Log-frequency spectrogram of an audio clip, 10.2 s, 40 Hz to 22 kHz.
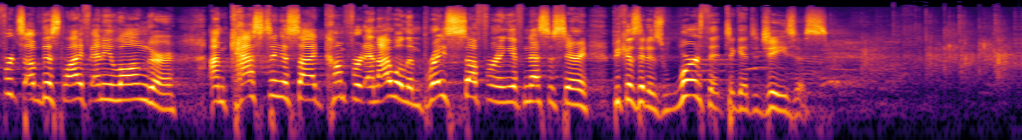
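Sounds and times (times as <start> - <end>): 
speech: 0.1 - 8.5
audience applause: 8.3 - 10.2.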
